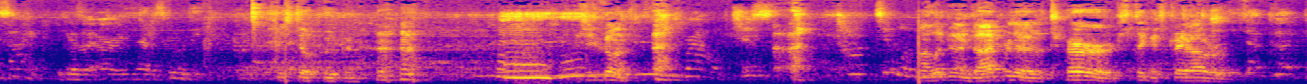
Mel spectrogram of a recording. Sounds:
speech, laughter

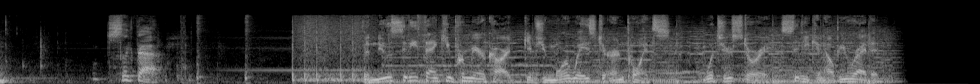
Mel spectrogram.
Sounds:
music, rock and roll, speech, roll

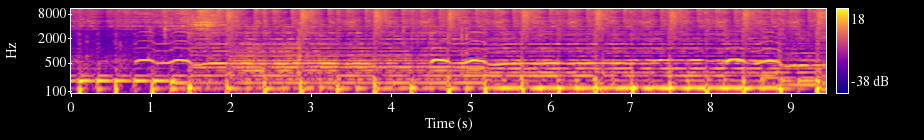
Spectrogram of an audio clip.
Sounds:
skateboard, music

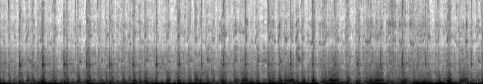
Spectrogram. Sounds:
didgeridoo, music

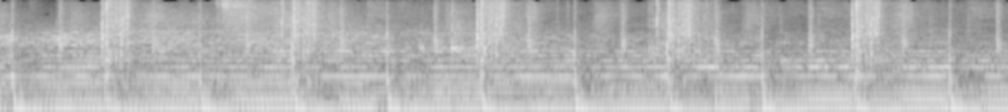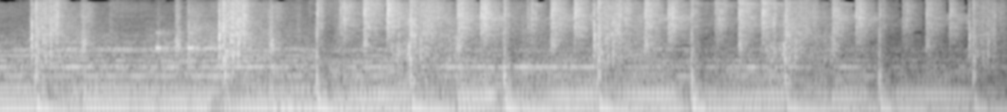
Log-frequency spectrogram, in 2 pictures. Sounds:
music

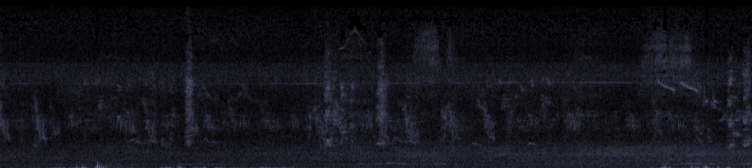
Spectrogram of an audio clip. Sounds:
bird song, bird, tweet

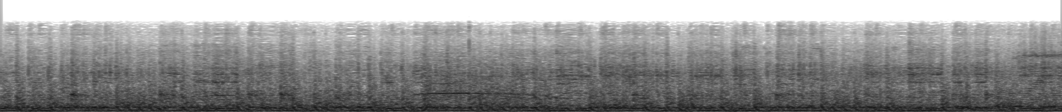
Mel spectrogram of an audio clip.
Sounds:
techno, music

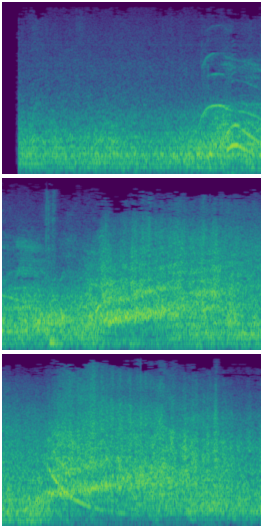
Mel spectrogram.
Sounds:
aircraft, vehicle

